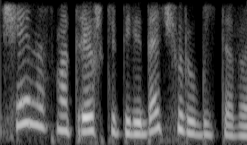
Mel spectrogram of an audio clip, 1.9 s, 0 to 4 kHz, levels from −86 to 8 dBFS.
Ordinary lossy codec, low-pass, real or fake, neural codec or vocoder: Opus, 32 kbps; 3.6 kHz; fake; codec, 16 kHz, 1 kbps, X-Codec, HuBERT features, trained on general audio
